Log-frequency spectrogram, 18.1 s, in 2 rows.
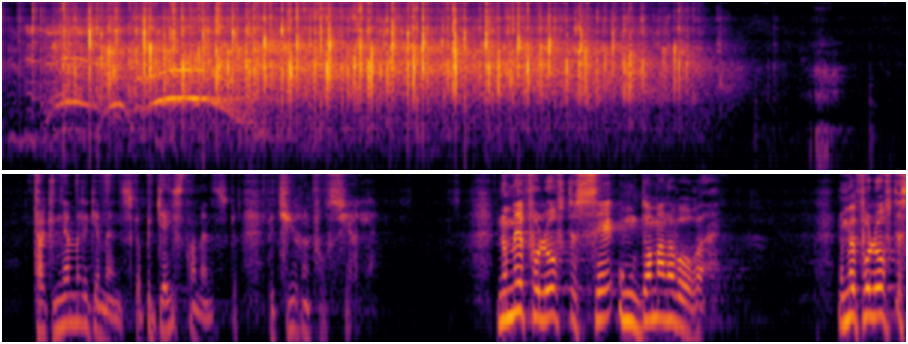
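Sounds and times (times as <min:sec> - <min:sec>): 
audience applause: 0:00.0 - 0:07.4
speech: 0:09.4 - 0:12.7, 0:14.0 - 0:16.3, 0:17.4 - 0:18.0.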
